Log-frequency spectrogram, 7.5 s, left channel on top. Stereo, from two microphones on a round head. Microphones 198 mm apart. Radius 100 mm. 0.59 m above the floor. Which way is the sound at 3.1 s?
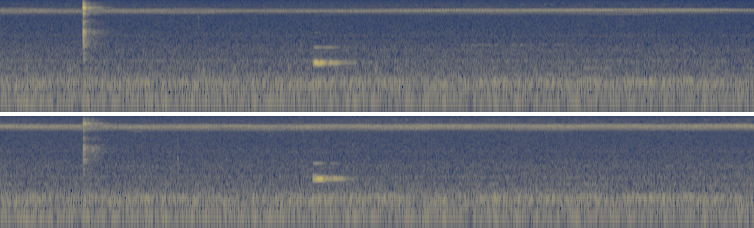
35° right (ahead or behind).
